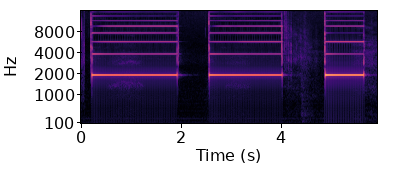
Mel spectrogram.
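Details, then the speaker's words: Power Probe 3 connected to a 12.6 V car battery mounted in the trunk: three steady high-pitched beeps signal power present on the circuit. The beeping can be switched on or off. "This is an audio switch, so you can turn the beeping on or off."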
